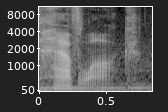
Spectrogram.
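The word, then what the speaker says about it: Havelock: I've been putting an extra little schwah syllable in there, but it's Havlock.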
